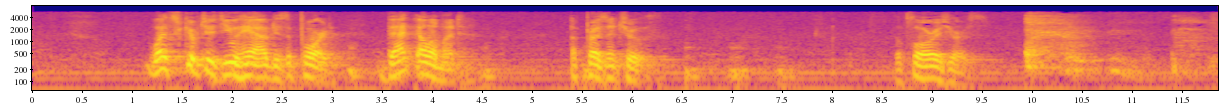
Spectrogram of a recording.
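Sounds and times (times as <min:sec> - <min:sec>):
speech: 0:01.1 - 0:04.4, 0:05.4 - 0:06.2, 0:08.6 - 0:10.9
person coughing: 0:09.9 - 0:11.8.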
